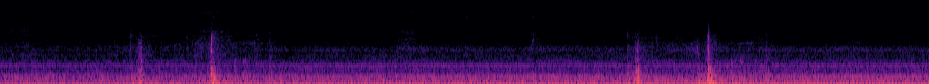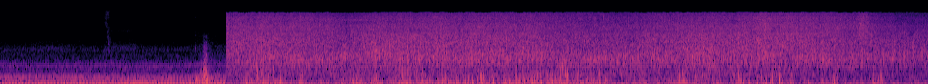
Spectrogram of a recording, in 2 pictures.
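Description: A car engine idling with a steady low hum, heard from inside the cabin, with a few sharp clicks. About two-thirds of the way in it cuts abruptly to a loud, steady hiss of water.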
